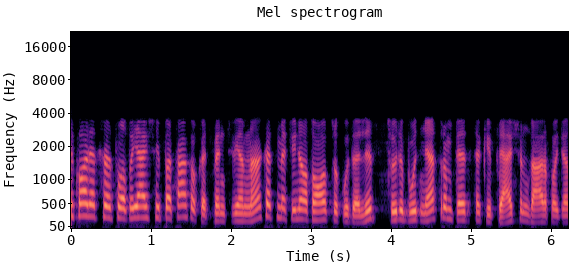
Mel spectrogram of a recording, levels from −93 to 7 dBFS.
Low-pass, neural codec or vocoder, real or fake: 3.6 kHz; codec, 16 kHz, 4 kbps, X-Codec, HuBERT features, trained on LibriSpeech; fake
